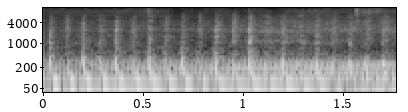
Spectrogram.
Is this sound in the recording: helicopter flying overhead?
yes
